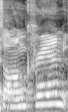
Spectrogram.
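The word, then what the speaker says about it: Songkran: So a few years ago when I went, the Song Krang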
